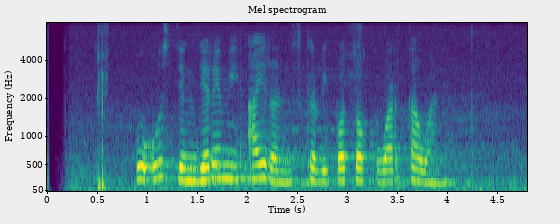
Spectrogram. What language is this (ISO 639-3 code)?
sun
